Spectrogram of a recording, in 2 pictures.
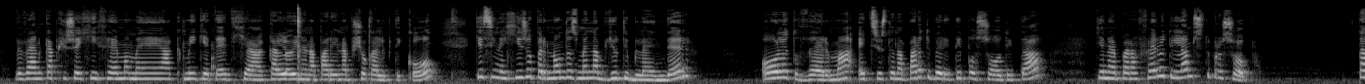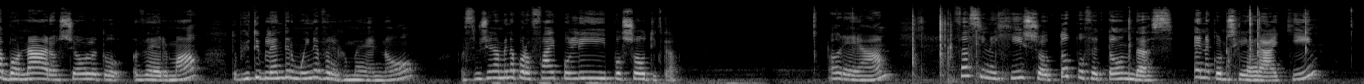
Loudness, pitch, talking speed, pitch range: -24 LUFS, 260 Hz, 140 wpm, 230-290 Hz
